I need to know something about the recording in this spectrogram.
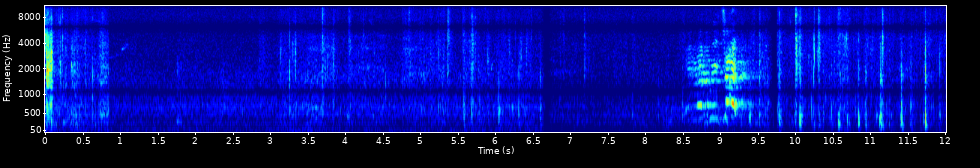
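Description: A short shout, then quick running footsteps, about three or four steps a second, starting about ten seconds in.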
